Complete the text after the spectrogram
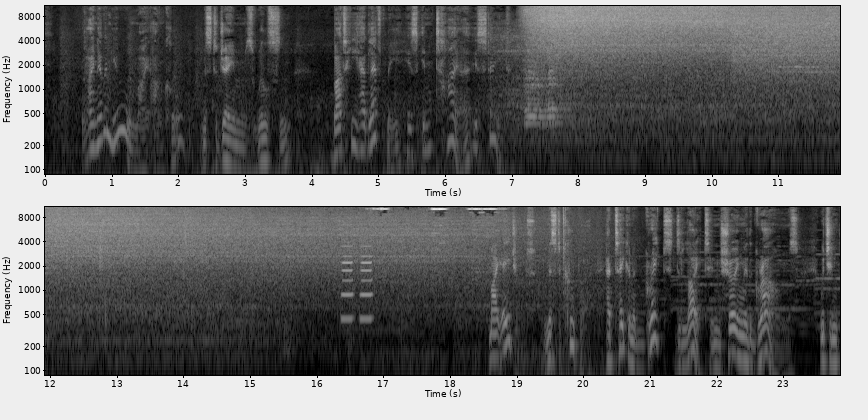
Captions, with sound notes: I never knew my uncle, Mr James Wilson but he had left me his entire estate. [Train whistle and steam] [Car horn] My agent Mr. Cooper had taken a great delight in showing me the grounds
